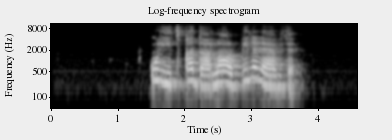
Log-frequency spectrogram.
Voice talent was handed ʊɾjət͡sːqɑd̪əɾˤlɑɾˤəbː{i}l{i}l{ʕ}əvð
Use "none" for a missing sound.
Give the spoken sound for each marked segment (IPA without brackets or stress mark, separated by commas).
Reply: i, æ, ʕ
